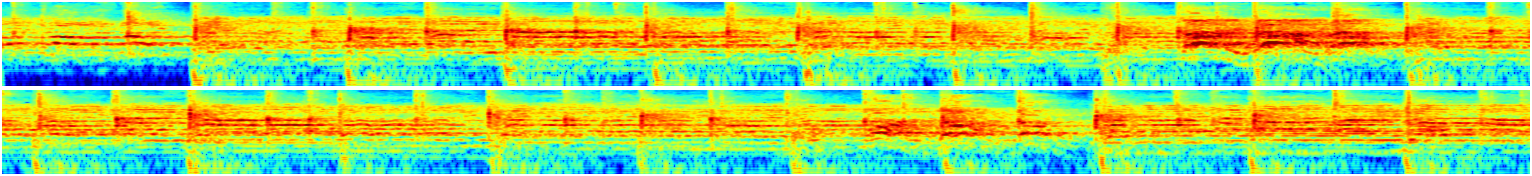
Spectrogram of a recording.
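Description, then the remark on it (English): An a cappella choir sings a recomposed synagogue melody with whoops over a steady, driving beat of hand claps and foot stomps. It sounds loud and lively, like a party. “He flipped the melody on its head and then added whooping and clapping and stomping.”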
